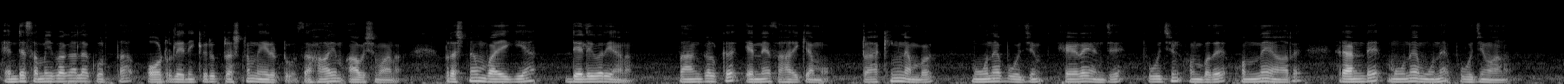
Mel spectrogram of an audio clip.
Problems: none marked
